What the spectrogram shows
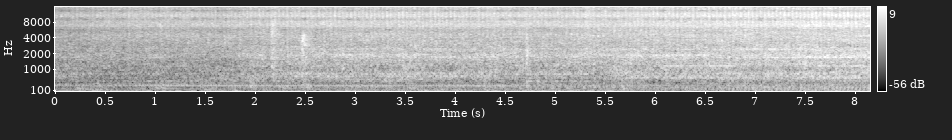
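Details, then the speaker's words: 2004 Saturn Ion 2.2L petrol idling evenly with a low steady hum after replacing the catalytic converter flex pipe; no hissing, puffing or exhaust flapping, no leaks found. "All right, it sounds good. I don't hear any weird hissing. I don't hear the exhaust flapping anymore."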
